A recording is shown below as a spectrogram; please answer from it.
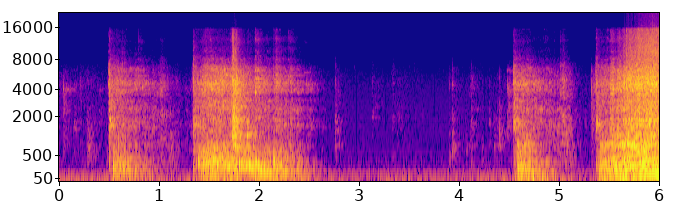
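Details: Stihl MS170 chainsaw bought used; it runs but won't rev: the small two-stroke fires in short bursts, bogs and dies each time the throttle opens, then catches again. Compression test showed under 25 PSI against 90+ needed; low compression.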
